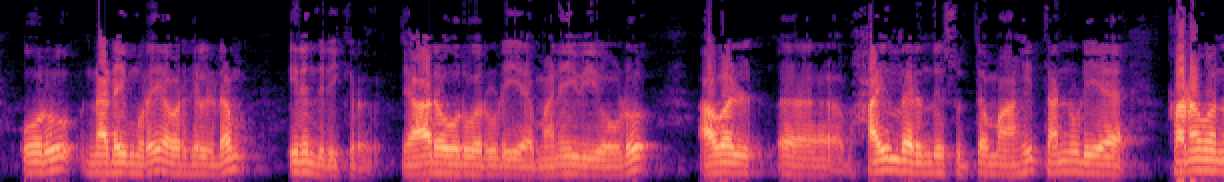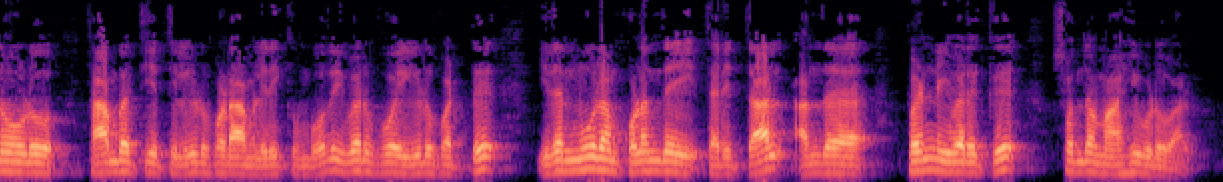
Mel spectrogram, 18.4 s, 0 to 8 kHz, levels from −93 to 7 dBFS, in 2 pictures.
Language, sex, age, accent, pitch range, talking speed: English, male, 50-69, Indian, 105-130 Hz, 125 wpm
